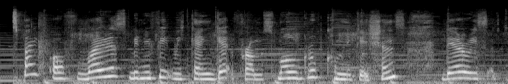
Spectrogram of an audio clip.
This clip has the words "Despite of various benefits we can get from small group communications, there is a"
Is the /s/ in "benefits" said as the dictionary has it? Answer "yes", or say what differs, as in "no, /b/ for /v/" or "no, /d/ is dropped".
no, /s/ is dropped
